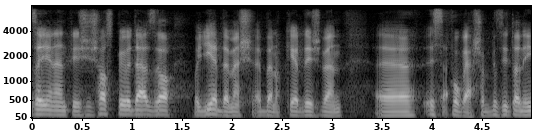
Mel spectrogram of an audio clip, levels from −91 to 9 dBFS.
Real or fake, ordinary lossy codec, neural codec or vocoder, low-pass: fake; none; codec, 16 kHz, 0.8 kbps, ZipCodec; 7.2 kHz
